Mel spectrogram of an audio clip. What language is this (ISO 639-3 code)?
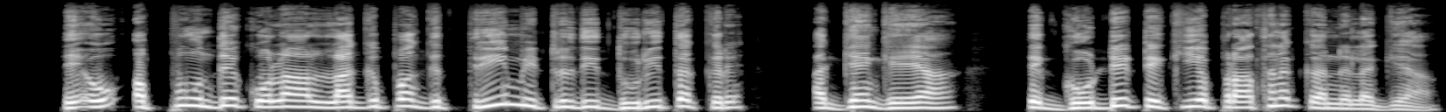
doi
